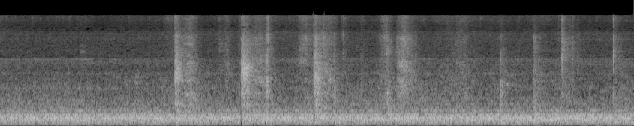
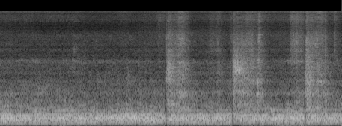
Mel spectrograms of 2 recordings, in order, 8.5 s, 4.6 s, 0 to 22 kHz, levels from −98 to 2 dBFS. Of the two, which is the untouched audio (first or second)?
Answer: first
